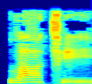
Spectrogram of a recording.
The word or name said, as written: lathi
